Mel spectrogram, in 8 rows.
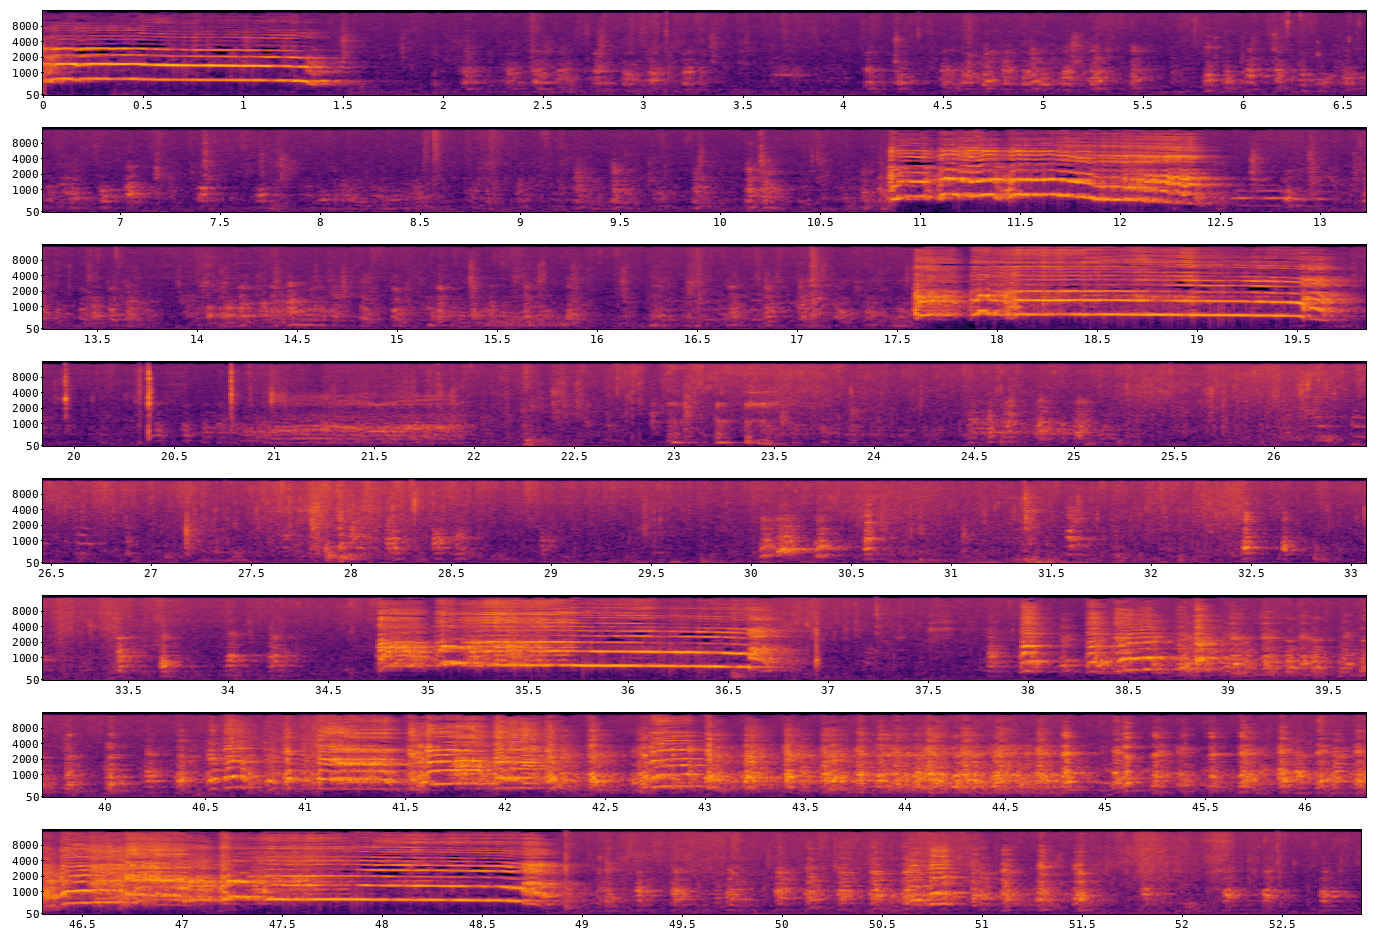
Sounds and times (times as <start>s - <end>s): Crowing, cock-a-doodle-doo: 0.0s - 1.6s, 10.8s - 12.6s, 17.6s - 19.8s, 34.7s - 36.9s, 46.4s - 48.9s
Cluck: 0.0s - 52.8s.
